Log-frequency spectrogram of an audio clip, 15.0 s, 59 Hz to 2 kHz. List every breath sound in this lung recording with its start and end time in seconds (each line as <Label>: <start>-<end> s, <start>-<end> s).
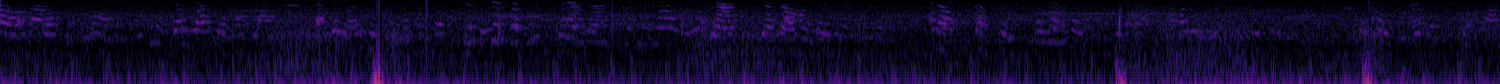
Inhalation: 6.70-7.92 s, 11.08-12.67 s
Exhalation: 13.57-13.89 s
